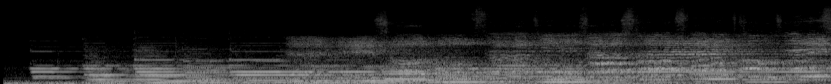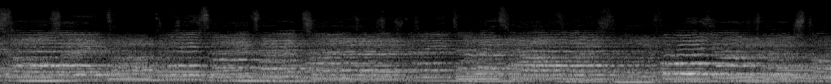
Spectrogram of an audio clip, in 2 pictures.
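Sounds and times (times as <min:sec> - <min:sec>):
vocal psalm singing: 0:00.8 - 0:16.6.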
